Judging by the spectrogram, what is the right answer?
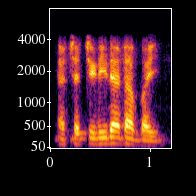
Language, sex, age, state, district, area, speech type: Punjabi, male, 18-30, Punjab, Kapurthala, rural, conversation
